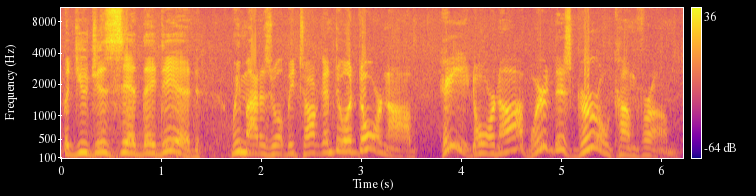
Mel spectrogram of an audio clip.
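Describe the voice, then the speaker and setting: A man's voice: high-pitched, big pitch swings, normal speed, creaky, fairly bright tone, slight background noise, pitched above the performer's own voice, full character voice, rough recording. A man voicing a folksy, wisecracking man in an audiobook, full of sarcasm and mock-pompous big words. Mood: mocking, exasperated.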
